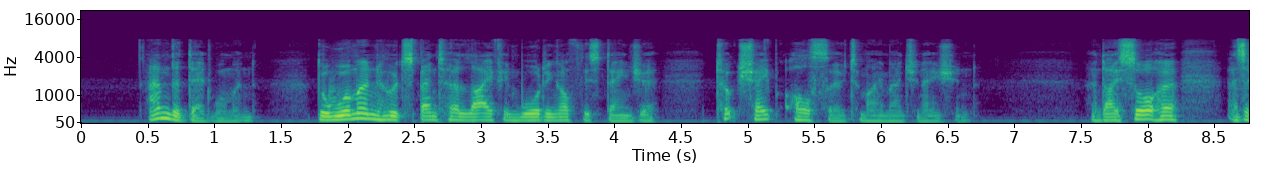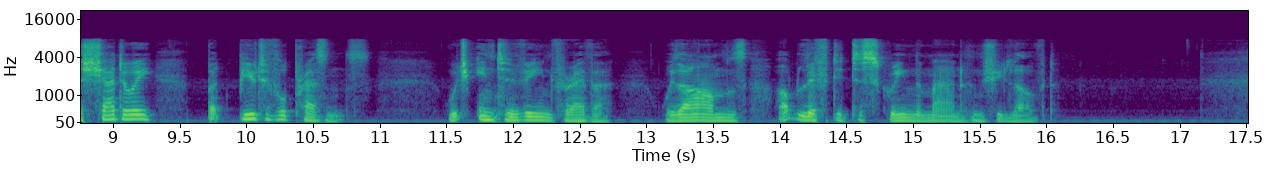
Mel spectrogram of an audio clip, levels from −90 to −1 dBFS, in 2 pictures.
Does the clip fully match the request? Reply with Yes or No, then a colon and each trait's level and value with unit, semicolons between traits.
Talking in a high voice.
No: low, 110 Hz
